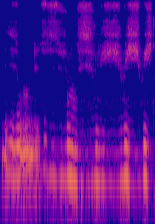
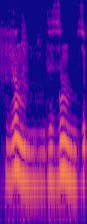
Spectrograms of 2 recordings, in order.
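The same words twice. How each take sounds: First: Much softer, breathy zoom, zoom, repeated; machine whooshing noise. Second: Soft vroom and zoom, the wrong sound; hushed first try at the machine's whoosh; wrong machine noise. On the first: Corrected imitation of the scanner's whooshing, very soft. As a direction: hush the whoosh down to almost nothing. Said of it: "Yeah, that's what it does". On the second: Describing the scanner, she tries its noise and gets it wrong, soft. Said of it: "No, that's not right". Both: Shown as a demonstration.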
